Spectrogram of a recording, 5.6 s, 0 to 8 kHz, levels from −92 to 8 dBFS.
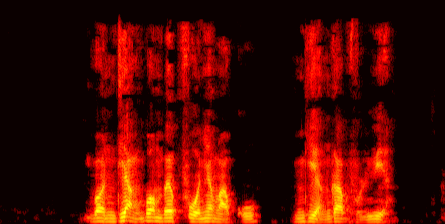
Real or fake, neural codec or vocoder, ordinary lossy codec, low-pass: fake; vocoder, 22.05 kHz, 80 mel bands, Vocos; AAC, 32 kbps; 7.2 kHz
